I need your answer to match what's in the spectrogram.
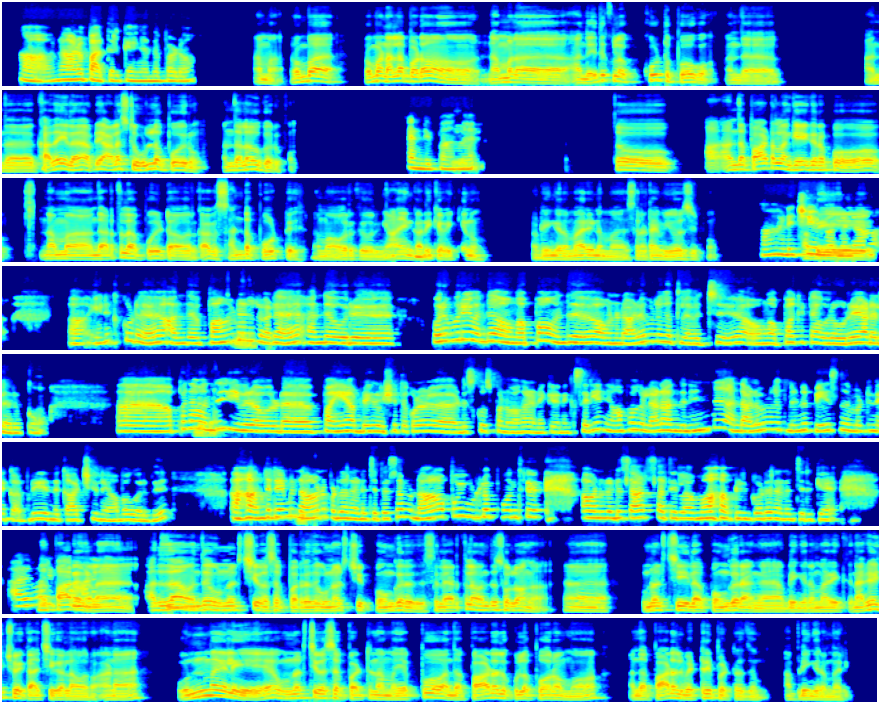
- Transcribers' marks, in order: other noise; unintelligible speech; other background noise; tsk; in English: "டிஸ்கஸ்"; laughing while speaking: "அ அந்த டைம்ல நானும் அப்பிடிதான் … அப்பிடின்னு கூட நினைச்சிருக்கேன்"
- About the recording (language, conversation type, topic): Tamil, podcast, உங்கள் சுயத்தைச் சொல்லும் பாடல் எது?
